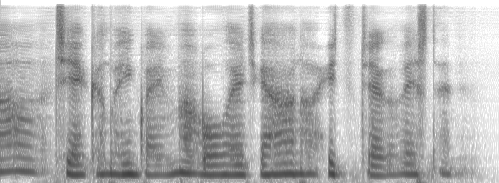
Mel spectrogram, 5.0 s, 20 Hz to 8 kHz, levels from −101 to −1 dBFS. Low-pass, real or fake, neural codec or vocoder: 7.2 kHz; fake; codec, 16 kHz, about 1 kbps, DyCAST, with the encoder's durations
